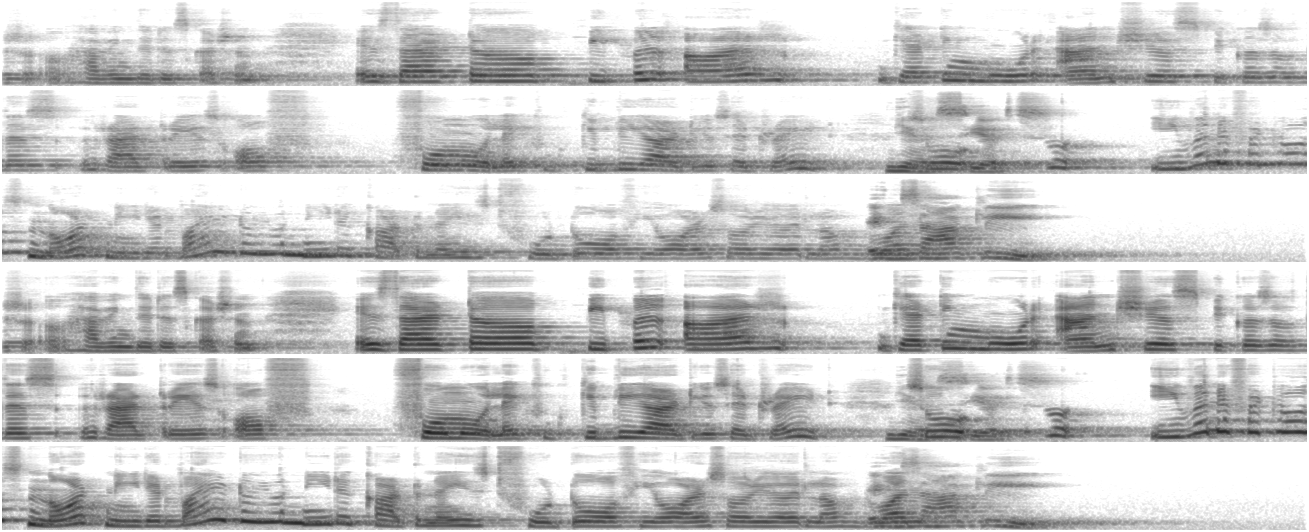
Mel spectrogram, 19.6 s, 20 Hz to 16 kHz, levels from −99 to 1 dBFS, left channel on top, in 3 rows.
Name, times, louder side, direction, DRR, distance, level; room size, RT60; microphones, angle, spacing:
voice 1, 0.0-3.9 4.4-8.1 8.5-10.6 11.1-11.4 11.7-11.9 12.3-17.7, right 7 dB, 60° right, 15 dB, 0.3 m, -29 dB
voice 2, 10.9-11.5 17.4-18.2, left 2 dB, 20° left, 8 dB, 0.5 m, -34 dB
11.0 x 9.7 x 2.4 m, 1.1 s
head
